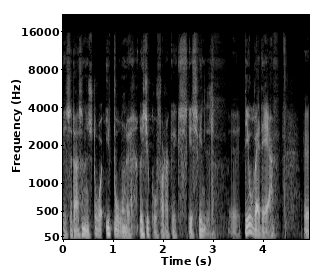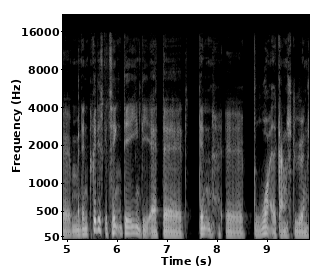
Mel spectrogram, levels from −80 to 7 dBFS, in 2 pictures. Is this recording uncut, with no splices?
yes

